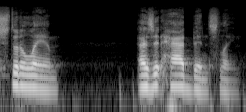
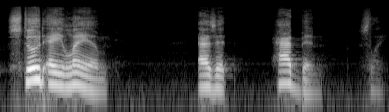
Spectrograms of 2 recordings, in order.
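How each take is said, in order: First: It is read at normal speed. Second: It is read slowly.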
